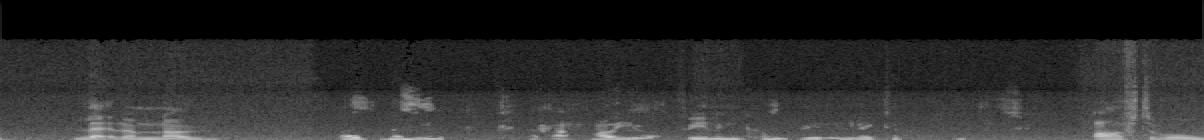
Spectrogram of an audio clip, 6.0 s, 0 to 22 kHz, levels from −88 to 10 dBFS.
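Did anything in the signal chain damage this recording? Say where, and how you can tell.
Yes, in the call processing stage. The talker's speech is pulled down in four stretches: 1.62 to 2.42 s, 2.6 to 3.0 s, 3.18 to 3.45 s, and 3.74 to 5.35 s. The level sags by about 10 to 15 dB at its deepest and recovers between dips. This is likely speech suppressed in double talk. With both ends talking, the echo canceller could not separate the local voice from loudspeaker echo, so it attenuated everything.

Overlapping those stretches, the other side's voice leaks through faintly, from 1.76 to 2.17 s at about 15 dB below the main speech and from 2.49 to 2.74 s at about 20 dB below. It is a weaker second voice sitting under the talker, not a reverberant tail. The likely cause is that the echo canceller did not fully cancel the far-end signal the microphone picked up from the loudspeaker. The residue passed into the outgoing audio.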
